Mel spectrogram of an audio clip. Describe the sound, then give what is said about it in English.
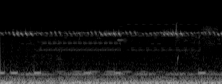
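Crickets chirp in a steady, high-pitched trill that pulses faintly throughout, layered over a constant low rumbling background with no voices. “And the cricket sound just happened right there.”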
